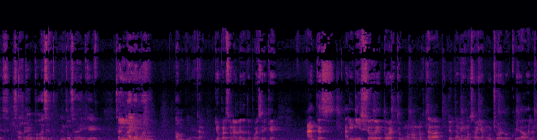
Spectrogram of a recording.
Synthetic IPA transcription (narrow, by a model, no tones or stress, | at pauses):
s | sat̪ot̪oðoeset̪ent̪o̞nsesajke | osaesunaʎaŋma | ampljoka̰oɟ͡ʝo̞pe̞ɾso̞nalment̪eepweesiɾke̞ | ant̪e̞s | alinisjo̞ðe̞t̪o̞ðo̞e̞st̪oko̞mo̞nonoest̪aβaɟ͡ʝo̞t̪ambjeŋno̞saβiamũt͡ʃo̞ðelo̞skwiðaðo̞ðela̰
